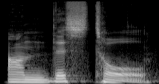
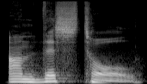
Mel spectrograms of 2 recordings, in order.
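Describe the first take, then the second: First: The two s sounds fuse into one. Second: The same.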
